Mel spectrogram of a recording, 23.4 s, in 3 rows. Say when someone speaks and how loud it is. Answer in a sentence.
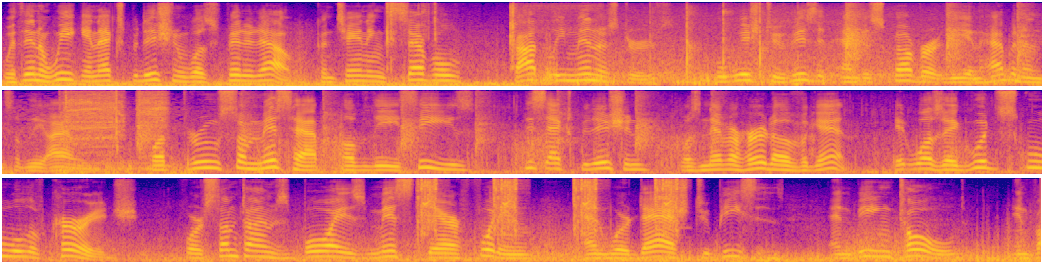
You can hear the talking from 0.0 to 23.3 s, at a steady volume.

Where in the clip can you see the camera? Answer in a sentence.
You can hear the camera from 2.9 to 4.5 s, from 8.2 to 9.1 s and from 18.7 to 20.7 s.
